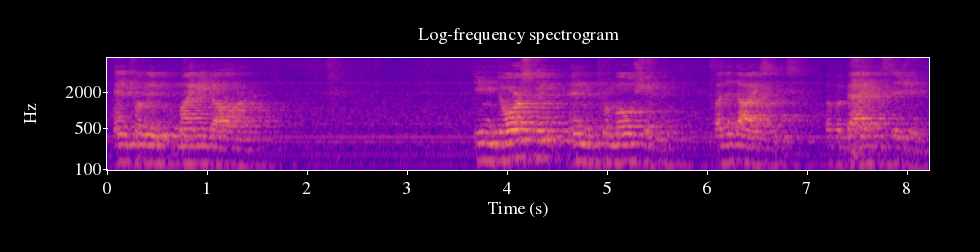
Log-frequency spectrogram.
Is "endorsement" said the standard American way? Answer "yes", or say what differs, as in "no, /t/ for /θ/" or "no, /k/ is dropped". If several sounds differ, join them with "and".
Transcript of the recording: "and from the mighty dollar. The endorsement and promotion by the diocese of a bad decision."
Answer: yes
